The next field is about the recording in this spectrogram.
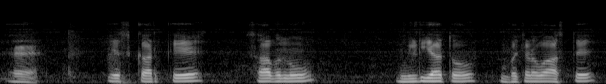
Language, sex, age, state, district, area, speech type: Punjabi, male, 60+, Punjab, Hoshiarpur, rural, spontaneous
